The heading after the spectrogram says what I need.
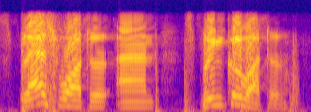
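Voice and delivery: both phrases drawn out slowly; slow dictation. Shown as a demonstration. Teacher reading the words aloud for students to write, slowly. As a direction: read it out slowly for writing. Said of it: "पहले आप लिख लीजिए".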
